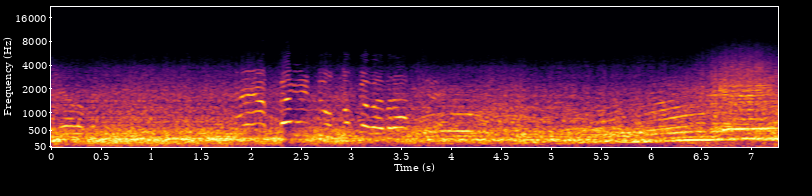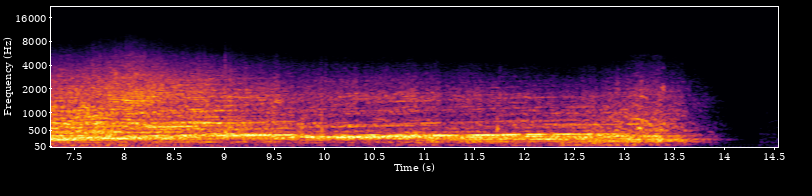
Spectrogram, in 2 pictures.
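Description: Several racing motorcycles at full throttle, their engine notes climbing together as they accelerate away about six seconds in, then a long high engine note that fades and cuts off at the end.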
